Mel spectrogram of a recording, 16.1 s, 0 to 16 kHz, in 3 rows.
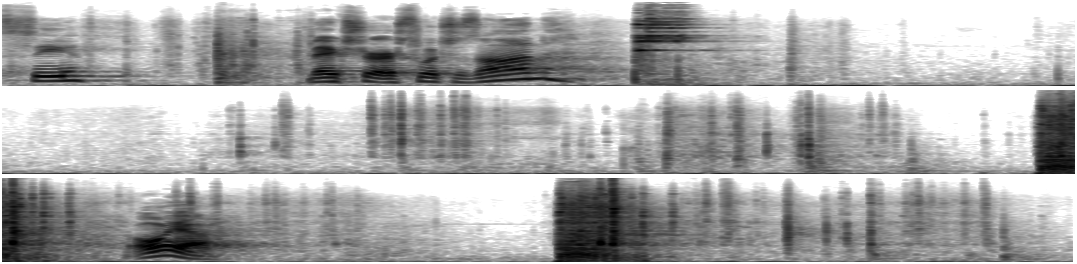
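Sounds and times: engine cranking without starting: 10.6s - 11.3s, 13.5s - 14.4s
string trimmer recoil starter pulls: 10.6s - 11.3s, 13.5s - 15.7s.

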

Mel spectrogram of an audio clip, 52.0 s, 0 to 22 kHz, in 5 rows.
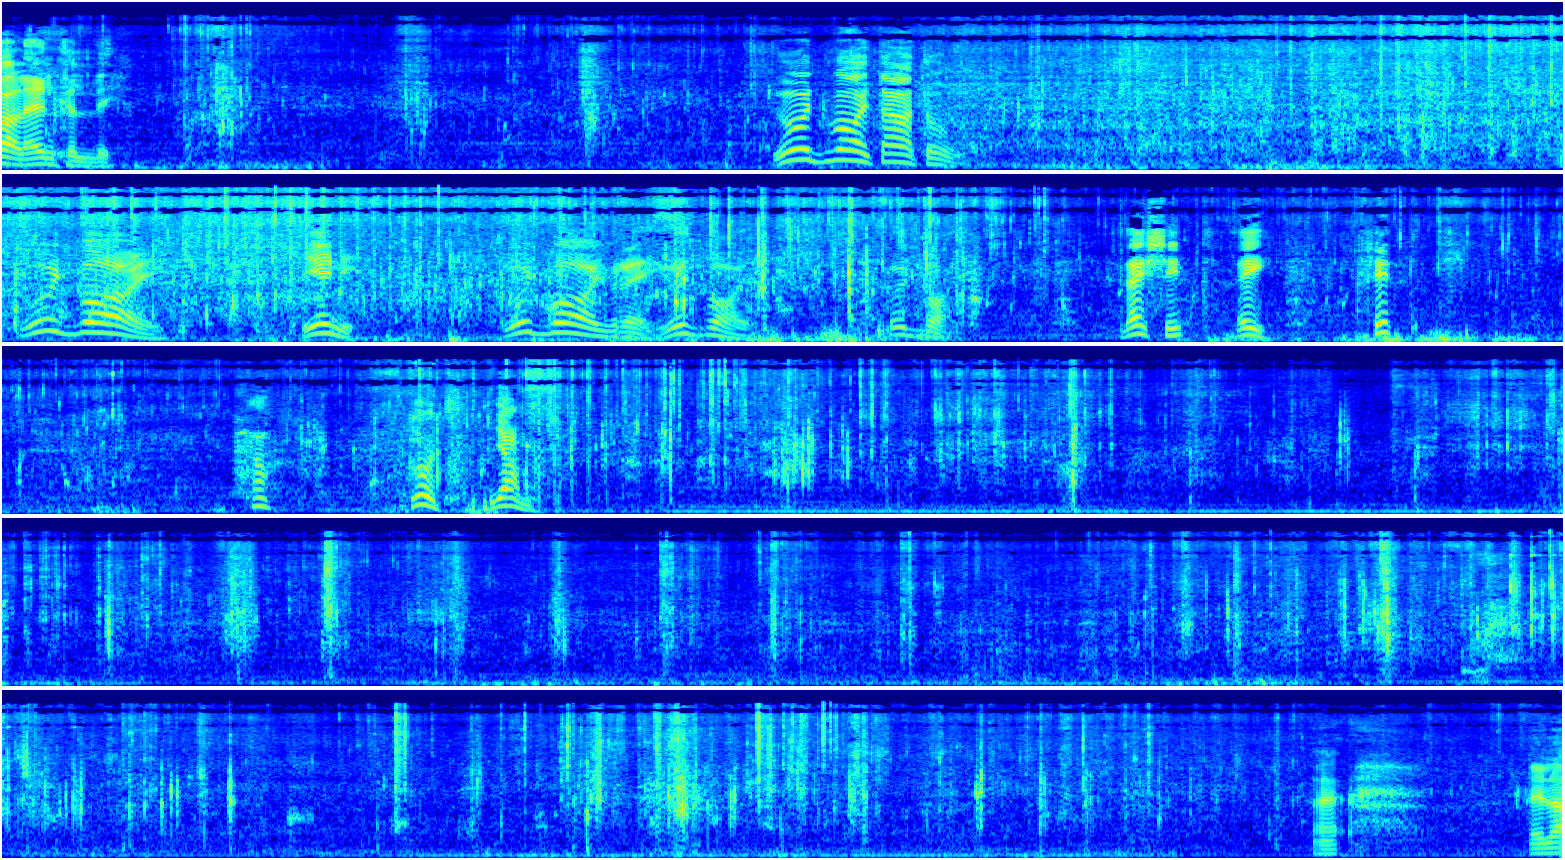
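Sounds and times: steady low hum: 0.7s - 52.0s
footsteps on pebbles: 23.6s - 50.3s.

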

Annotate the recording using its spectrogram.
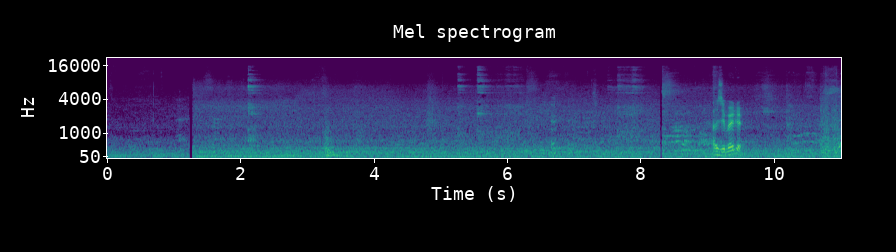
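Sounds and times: restaurant background rumble: 0.0s - 11.0s.

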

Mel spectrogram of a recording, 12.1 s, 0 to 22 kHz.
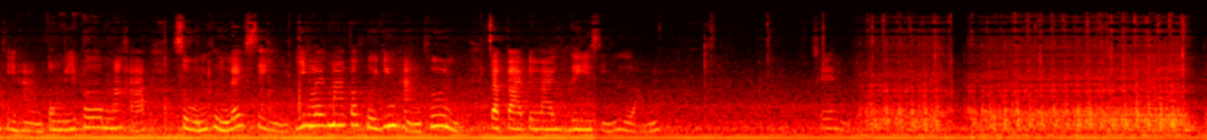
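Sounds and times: sewing machine running: 8.6s - 12.0s.

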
